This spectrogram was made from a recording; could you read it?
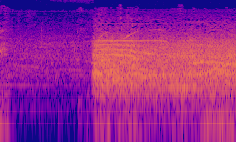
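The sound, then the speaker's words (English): A big stadium crowd of thousands of Sooner fans at a night football game erupts into a loud, sustained cheer about a second in, rising abruptly from a low murmur into a dense roar that holds steady to the end. “Did you hear that cheer there, folks? That's the thousands upon thousands of Sooner fans that are here tonight.”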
